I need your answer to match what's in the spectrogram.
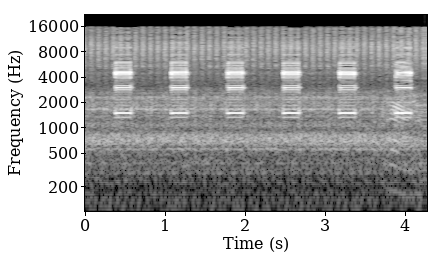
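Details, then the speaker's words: Truck air brake system: sharp, even low-air warning beeps about 86 a minute over a quiet idle; secondary air builds but primary doesn't, caused by the air dryer purge valve sticking open so the system can't build or hold pressure. "having some trouble with my air on this truck see the secondary air is building up but the primary air isn't that noise you hear it's the warning from low"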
